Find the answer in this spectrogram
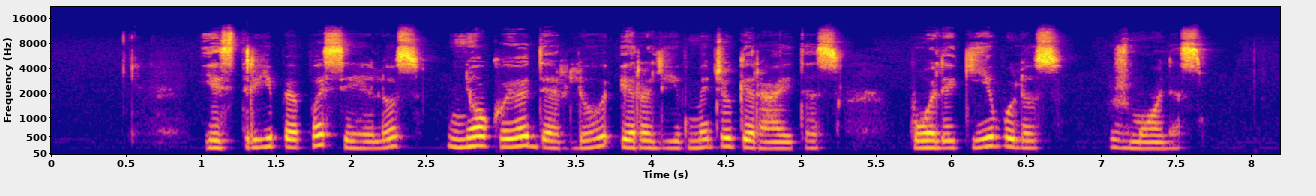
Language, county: Lithuanian, Telšiai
